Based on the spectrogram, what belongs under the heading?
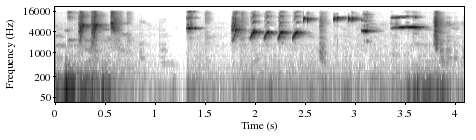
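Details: White-rumped shama song, used to stir other birds into song: a run of four quick identical whistled notes, then sustained very high piping whistles, with a few sharp chirps and low rustles.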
